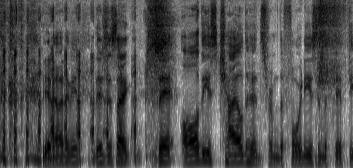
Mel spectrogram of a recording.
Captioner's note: laughing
